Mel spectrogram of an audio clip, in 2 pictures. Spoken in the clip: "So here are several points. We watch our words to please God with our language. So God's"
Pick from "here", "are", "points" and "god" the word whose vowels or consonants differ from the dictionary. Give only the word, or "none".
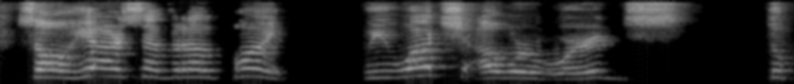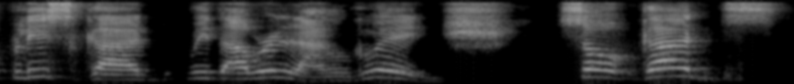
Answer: points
